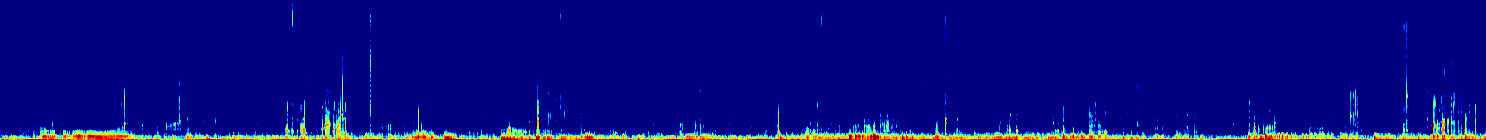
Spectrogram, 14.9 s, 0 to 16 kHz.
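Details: Female's stomach growling recorded over a 20-minute session: long, low gurgling rumbles coming and going without pause as gas and fluid move, ordinary borborygmi.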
